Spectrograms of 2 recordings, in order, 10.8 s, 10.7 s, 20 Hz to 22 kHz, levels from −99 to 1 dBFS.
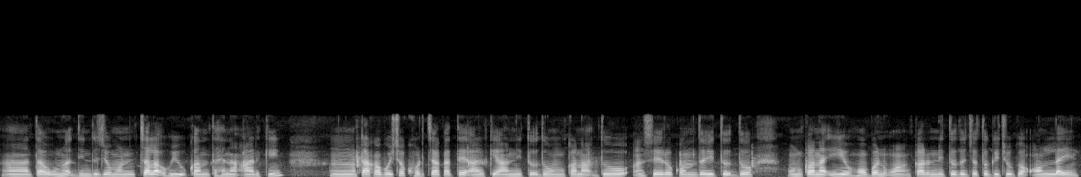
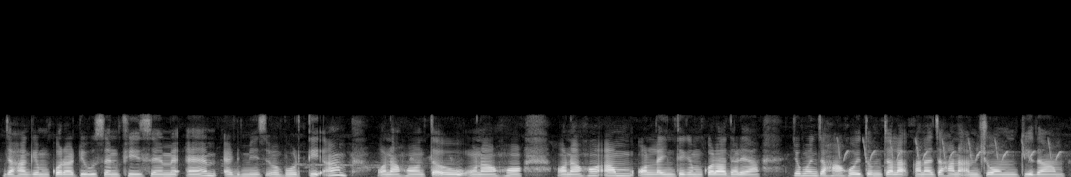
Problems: none marked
